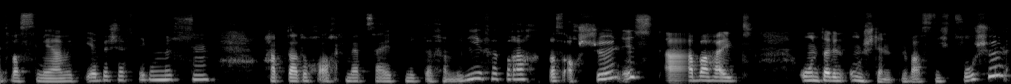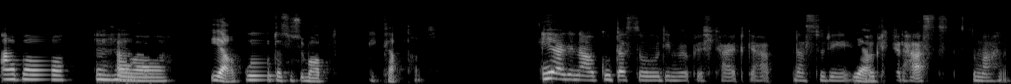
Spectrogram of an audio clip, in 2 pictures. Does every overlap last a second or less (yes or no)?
yes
